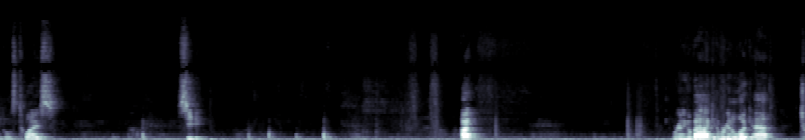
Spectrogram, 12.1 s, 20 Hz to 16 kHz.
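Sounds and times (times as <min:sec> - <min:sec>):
marker writing on whiteboard: 0:01.3 - 0:02.5, 0:03.1 - 0:07.8.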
